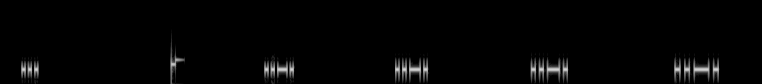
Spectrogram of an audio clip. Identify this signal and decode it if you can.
Morse code, heard as a keyed tone, about 32 wpm, spaced as for 8 wpm, 700 Hz. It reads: S FFFF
